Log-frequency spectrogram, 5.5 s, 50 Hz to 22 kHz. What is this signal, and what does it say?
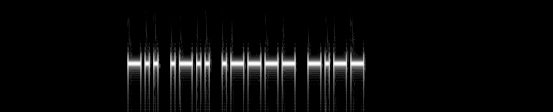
Morse code, heard as a keyed tone, about 28 wpm, 700 Hz. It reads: DL1Y
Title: DXCC-100 Call Signs - 4 Characters - 28wpm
